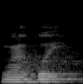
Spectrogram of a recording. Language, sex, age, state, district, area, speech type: Goan Konkani, male, 18-30, Goa, Murmgao, rural, spontaneous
